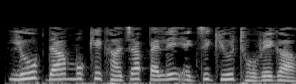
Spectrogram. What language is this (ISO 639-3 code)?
pan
